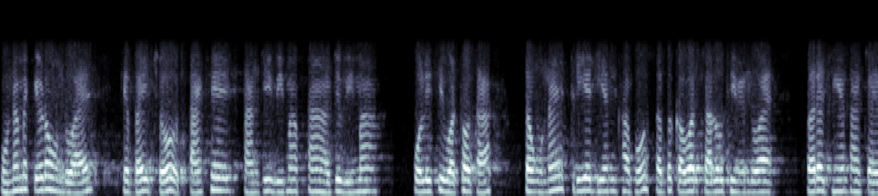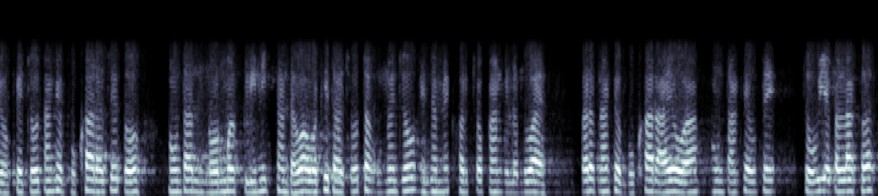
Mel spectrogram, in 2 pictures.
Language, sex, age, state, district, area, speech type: Sindhi, male, 18-30, Gujarat, Junagadh, urban, conversation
